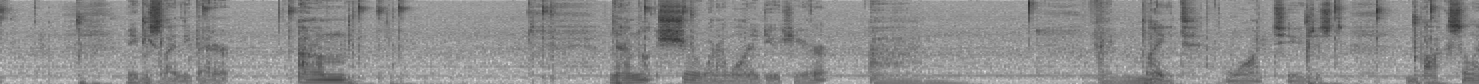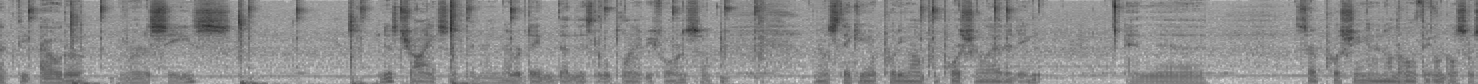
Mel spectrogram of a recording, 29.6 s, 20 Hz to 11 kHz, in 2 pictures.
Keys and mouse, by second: 0.8 a, 1.4 a, 2.2-6.1 middle drag, 6.1 a, 6.5-9.0 middle drag, 11.4 KP_7, 13.1-20.9 b, 20.9 middle click, 21.3-22.5 middle drag, 23.9-25.9 drag, 27.7-29.5 drag.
